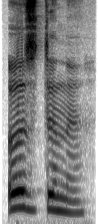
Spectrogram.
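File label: "ӧзтыны", Komi, female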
